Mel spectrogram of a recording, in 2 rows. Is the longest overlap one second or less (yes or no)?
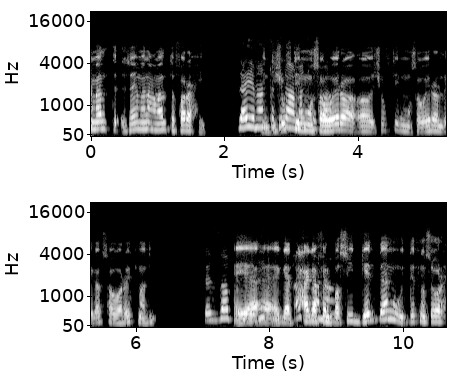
no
